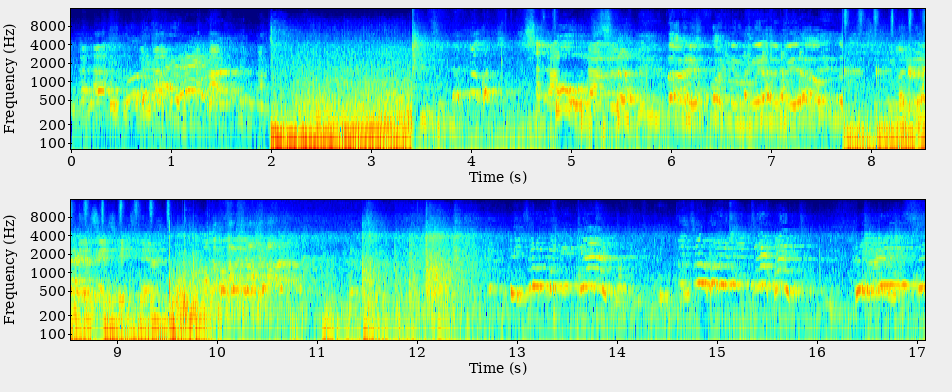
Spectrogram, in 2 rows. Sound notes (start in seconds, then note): 2.0 tense music; 3.4 slapping; 9.5 ball thudding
